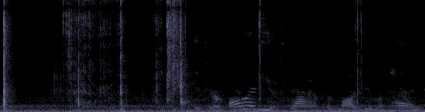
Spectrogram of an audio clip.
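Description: Quiet paper handling of a sticker sheet: a few light clicks and short rustles as a small sticker is peeled off and picked up. Faint short chirping tones sound in the background in the second half.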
